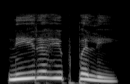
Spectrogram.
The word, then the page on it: ನೀರುಹಿಪ್ಪಲಿ: nīru hippali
